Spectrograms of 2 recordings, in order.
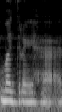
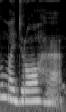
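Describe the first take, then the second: First: The vowel after r is tilted toward e. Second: The vowel after r is a full open a. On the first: It follows the special recitation rule. "kita miringkan dari bacaan fathah agak ke kasroh" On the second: It follows the written vowel mark. "kalau dari tulisannya itu majroha"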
